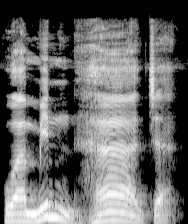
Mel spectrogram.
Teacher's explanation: di kata minhaja ada nun mati bertemu dengan huruf ha, yaitu huruf izhar, maka dibaca jelas.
